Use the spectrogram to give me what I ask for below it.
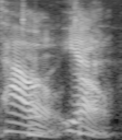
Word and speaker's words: Thao: Tao? Is that how she says her name? Tao. – How do you spell it? – T-H-A-O. Tao. – Yeah. – Tao.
